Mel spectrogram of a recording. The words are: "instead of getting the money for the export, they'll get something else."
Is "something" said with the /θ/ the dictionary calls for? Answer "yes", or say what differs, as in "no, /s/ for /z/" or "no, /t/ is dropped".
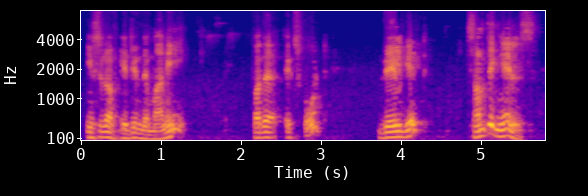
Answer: no, /t/ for /θ/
